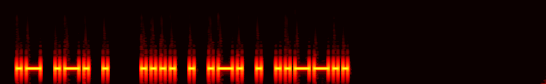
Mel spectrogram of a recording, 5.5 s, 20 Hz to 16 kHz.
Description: Morse code, heard as a keyed tone, about 25 wpm, 700 Hz. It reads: ARE HERE?
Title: Sentences from Top 1000 Words - Review Part 1 - 25wpm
